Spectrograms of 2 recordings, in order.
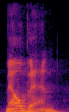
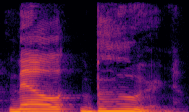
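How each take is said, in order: First: Melbourne said as MEL-ben; Melbourne, no R, second half like Ben; rhymes with Ben. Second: Melbourne stretched out as mel-BOOORN; Melbourne with a drawn-out "boorn"; exaggerated wrong pronunciation. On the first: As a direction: say Melbourne with a short "Ben" at the end. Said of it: "like my brother Ben". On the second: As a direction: say Melbourne very slowly with a long oo. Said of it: "with, like, a lot of O's". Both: Shown as a demonstration.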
